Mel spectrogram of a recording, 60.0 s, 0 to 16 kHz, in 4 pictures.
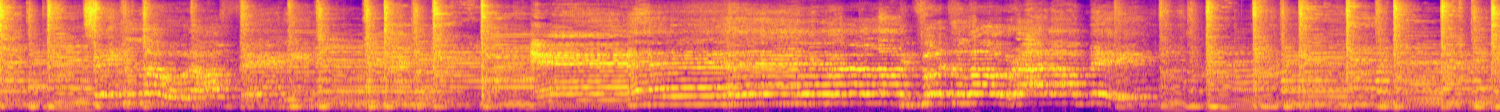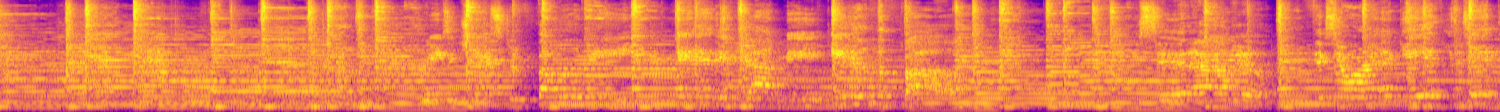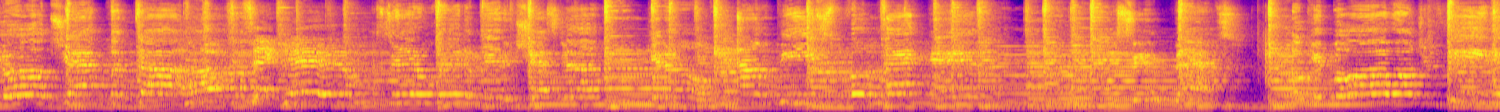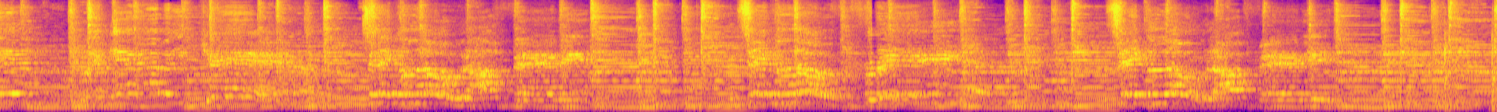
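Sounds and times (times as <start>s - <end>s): man singing: 0.0s - 4.4s, 5.1s - 11.7s, 18.5s - 25.3s, 26.0s - 40.1s, 40.9s - 51.6s, 52.3s - 58.8s
acoustic guitar strumming: 0.0s - 59.9s.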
